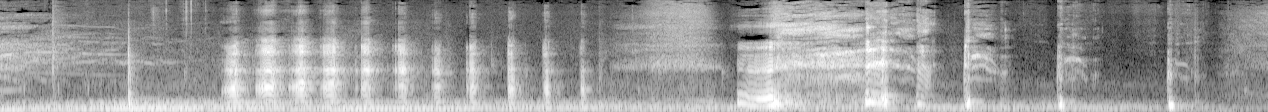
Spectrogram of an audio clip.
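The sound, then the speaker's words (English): A run of rapid, rhythmic throaty pulses gives way to several sharp coughs spaced about half a second apart, over a low background hum. “Excuse you. That was a cough.”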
